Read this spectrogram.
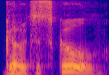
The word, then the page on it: go to school: British English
